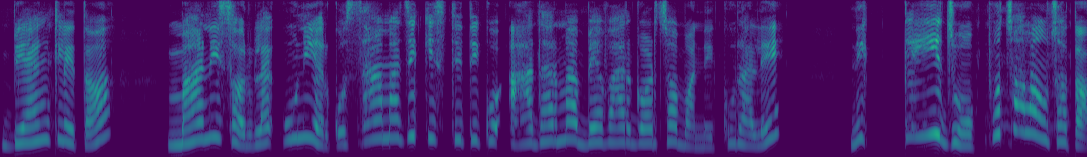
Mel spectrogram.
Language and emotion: Nepali, disgusted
